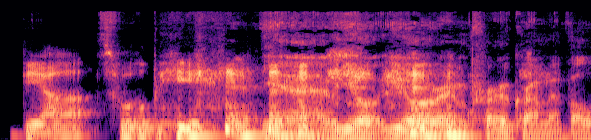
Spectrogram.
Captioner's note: chuckles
